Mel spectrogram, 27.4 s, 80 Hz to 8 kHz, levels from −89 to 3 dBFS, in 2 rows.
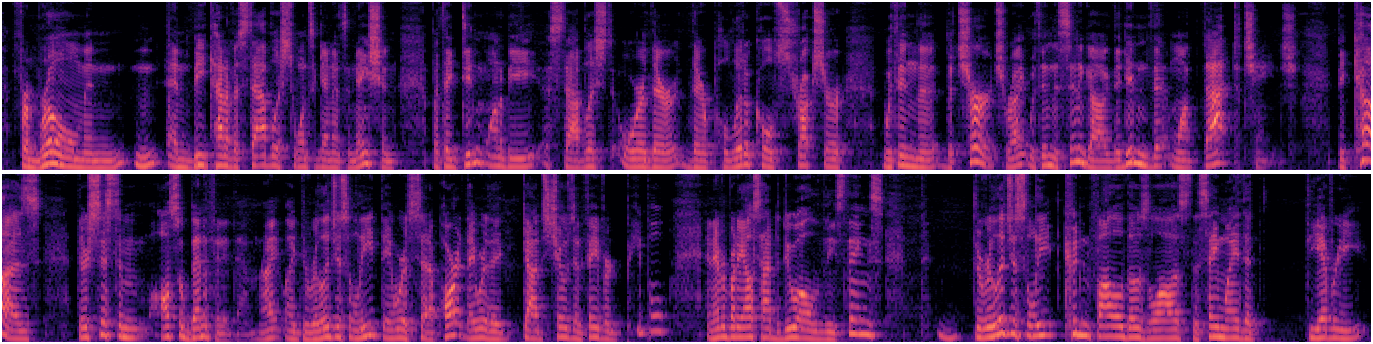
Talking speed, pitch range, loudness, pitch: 185 wpm, 140-170 Hz, -28 LUFS, 155 Hz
